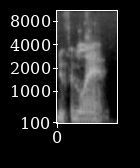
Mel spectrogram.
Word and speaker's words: Newfoundland: It's Newfoundland.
